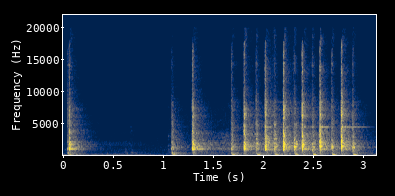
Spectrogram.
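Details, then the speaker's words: Honda S2000 with full turbo kit installed, first startup attempts after weak cranking: only a quick run of about a dozen sharp dry clicks in two seconds, no cranking; starter clicking from dead battery. ">> Uhoh, the battery is dead."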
